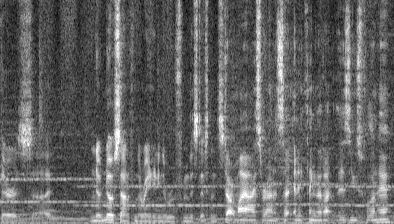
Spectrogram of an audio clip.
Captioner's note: none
